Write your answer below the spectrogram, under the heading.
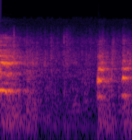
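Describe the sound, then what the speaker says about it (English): A chicken clucks in a few short bursts near a farm house, fairly close and clear, with quieter gaps between the calls. "Jethro, go on out there and catch us a chicken."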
